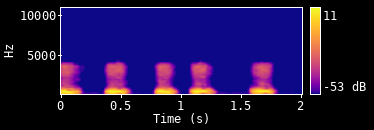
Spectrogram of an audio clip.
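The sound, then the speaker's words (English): Hooting of a barred owl in Iowa: a rhythmic series of short, clear hoots, each a brief mid-pitched note separated by silence, with no voices. “there's another common Iowa owl that people in the last month, perhaps if you've gotten out in the evening, you might have heard them. They're the barred owl. They're the ones that go,”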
